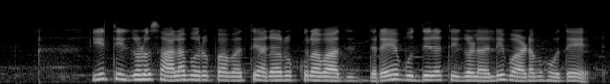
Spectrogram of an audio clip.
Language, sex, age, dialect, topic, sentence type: Kannada, male, 18-24, Mysore Kannada, banking, question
